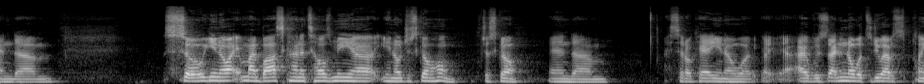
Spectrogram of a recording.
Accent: Los Angeles, California, United States; I grew up, I'm a kid from the San Fernando Valley.

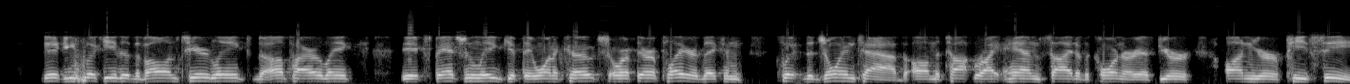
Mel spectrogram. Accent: Hiram, Georgia, United States; In fact, I played one successful year of youth baseball in my hometown of Hiram, Georgia.

